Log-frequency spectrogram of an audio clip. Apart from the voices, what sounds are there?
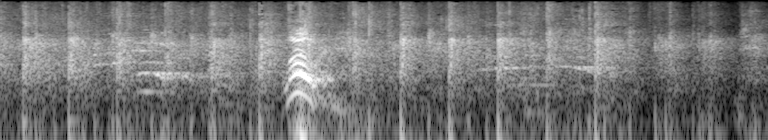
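audience clapping hands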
